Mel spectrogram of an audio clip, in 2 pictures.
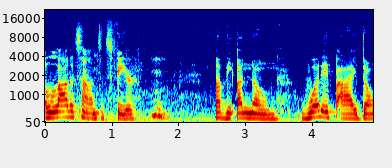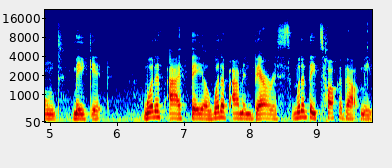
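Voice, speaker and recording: A woman in a Philadelphia accent, fairly low-pitched, with fairly even intonation and a fairly slow pace. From US Northeast, Philadelphia. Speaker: career coach. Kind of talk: workshop talk.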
